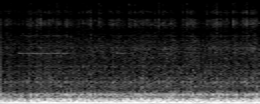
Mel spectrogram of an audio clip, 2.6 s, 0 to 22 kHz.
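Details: 2001 Pontiac Firebird Trans Am, newly built 6.7L LQ4 408ci stroker with bigger injectors and lower compression, running while the tune is redone, still slightly lean: loud deep uneven idle with a rough chop, big-cam lope.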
